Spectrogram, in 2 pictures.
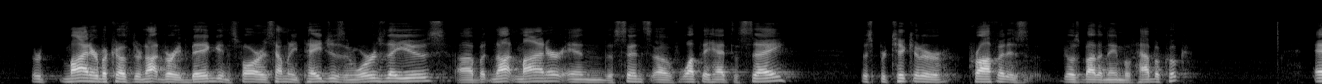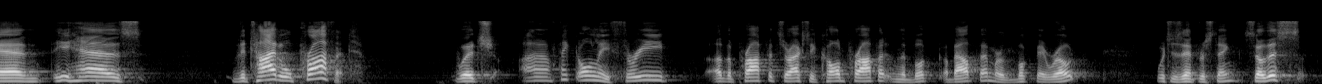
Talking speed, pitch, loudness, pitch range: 170 wpm, 140 Hz, -19 LUFS, 115-160 Hz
